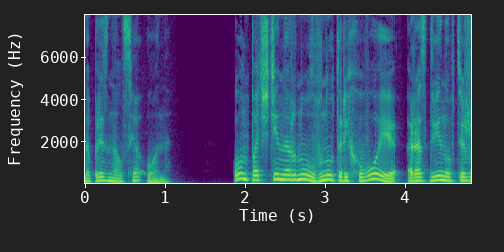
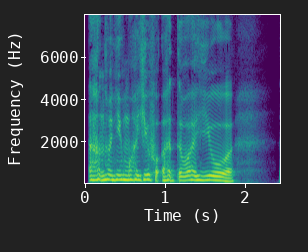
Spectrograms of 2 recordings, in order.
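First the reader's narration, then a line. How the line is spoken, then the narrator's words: Laughing. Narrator (Russian): засмеялась Женька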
